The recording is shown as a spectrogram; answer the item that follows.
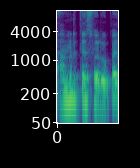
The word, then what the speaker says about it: Amrita Swarupa: The first compound word Amrita Swarupa, there are no, in this sutra, there are no aspirated consonants, so it should be easy to pronounce.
